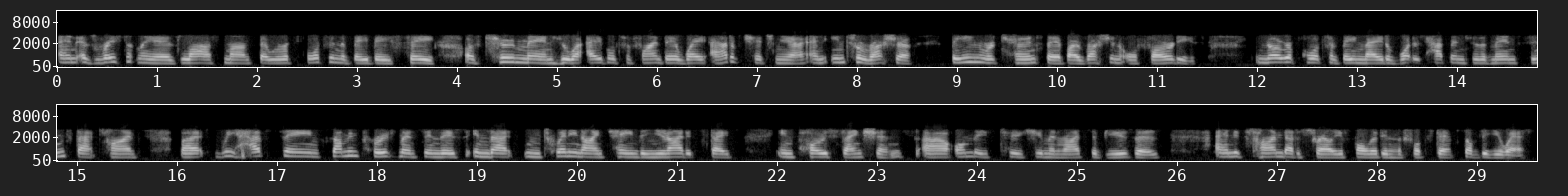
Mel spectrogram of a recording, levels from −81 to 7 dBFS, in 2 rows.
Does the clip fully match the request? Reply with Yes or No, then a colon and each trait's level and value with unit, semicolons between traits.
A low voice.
No: high, 200 Hz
